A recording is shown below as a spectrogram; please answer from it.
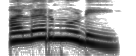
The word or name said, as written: ಅಲರ್ಮುಡಿ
